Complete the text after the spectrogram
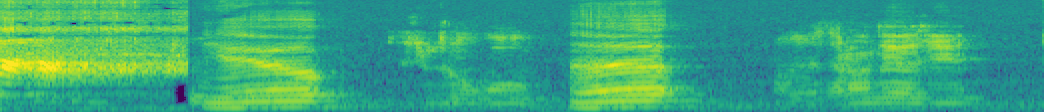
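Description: A young man speaks softly and playfully, close to the microphone.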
